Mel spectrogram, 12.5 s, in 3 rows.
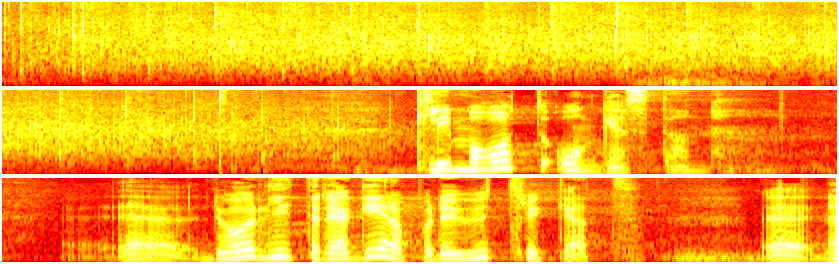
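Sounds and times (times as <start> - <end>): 
audience applause: 0.0 - 6.2
speech: 6.3 - 8.0, 9.0 - 11.6, 12.2 - 12.5.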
